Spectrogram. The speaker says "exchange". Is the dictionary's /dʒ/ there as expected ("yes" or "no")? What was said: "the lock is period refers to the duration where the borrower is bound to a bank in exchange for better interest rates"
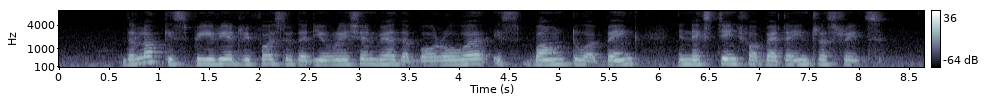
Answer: yes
